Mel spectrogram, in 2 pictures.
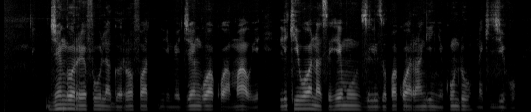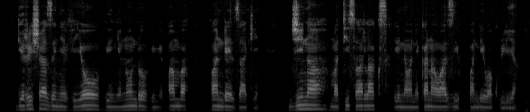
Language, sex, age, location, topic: Swahili, male, 25-35, Nairobi, finance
